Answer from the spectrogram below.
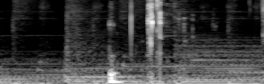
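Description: Someone chews food with no talking: a soft, low squishy bite followed a moment later by a sharper, crisp crunch, then quiet mouth noises fading out.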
